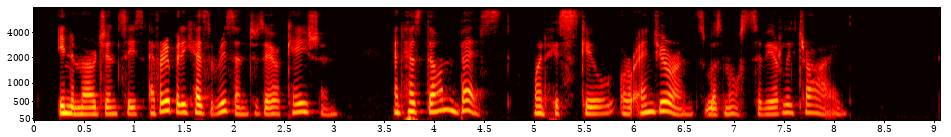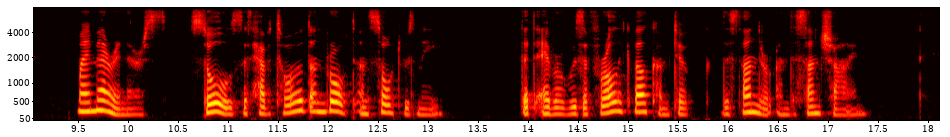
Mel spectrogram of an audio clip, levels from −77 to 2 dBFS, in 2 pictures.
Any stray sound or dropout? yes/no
no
